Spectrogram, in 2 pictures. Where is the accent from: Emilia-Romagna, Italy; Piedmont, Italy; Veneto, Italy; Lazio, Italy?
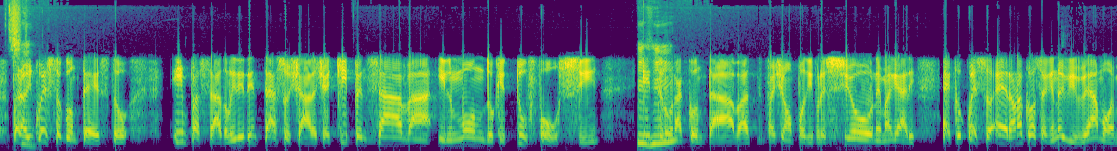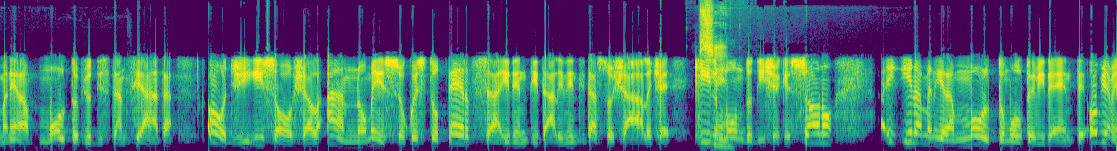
Lazio, Italy; Rome; born there; lo sanno tutti che si sente anche dall'accento che sono nato a Roma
